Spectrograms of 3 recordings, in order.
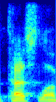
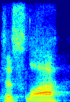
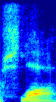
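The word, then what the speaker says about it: TeSlaa: You're pronouncing it like how I pronounce my car which is a Tesla. But Tlaw anytime or sllo like it's kind of like a cole slaw, you know?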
